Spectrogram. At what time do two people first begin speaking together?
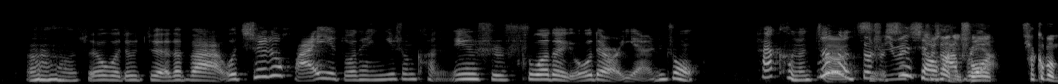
8.2 s

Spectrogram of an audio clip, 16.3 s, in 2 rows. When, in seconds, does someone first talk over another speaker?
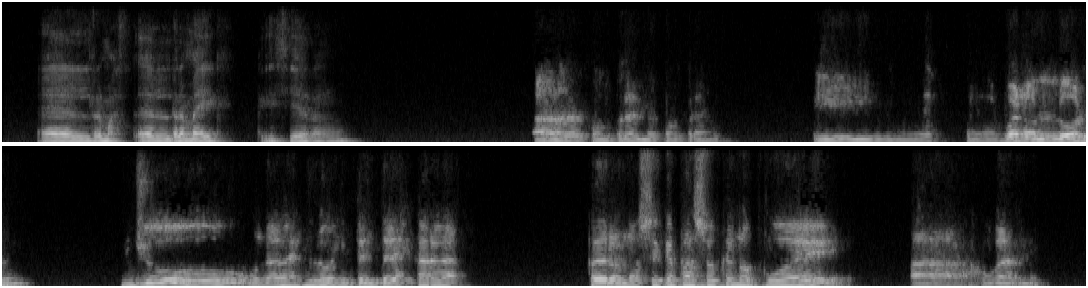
none

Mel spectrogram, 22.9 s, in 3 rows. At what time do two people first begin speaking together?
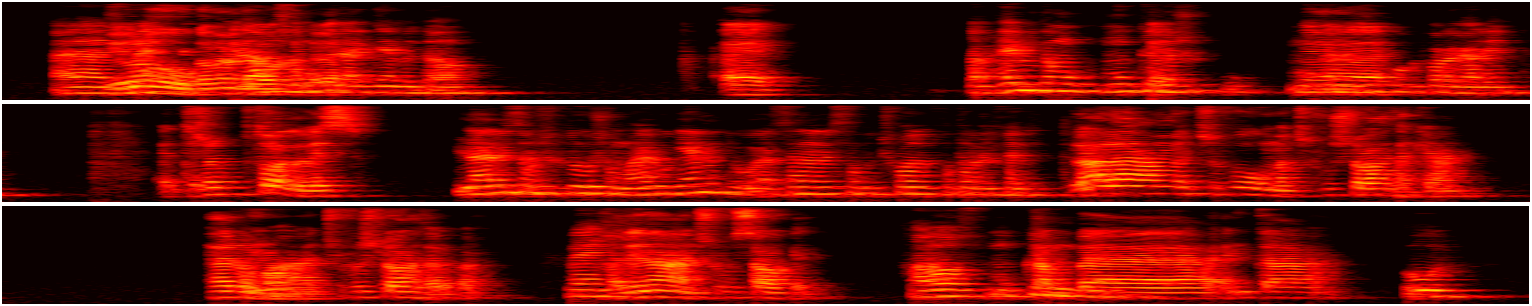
0.5 s

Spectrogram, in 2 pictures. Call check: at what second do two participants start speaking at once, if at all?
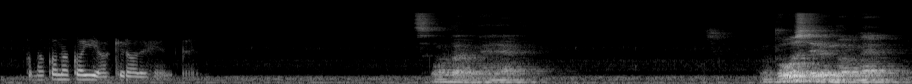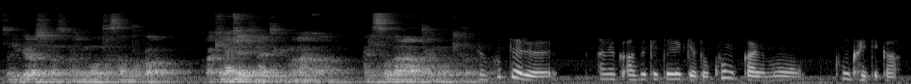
none

